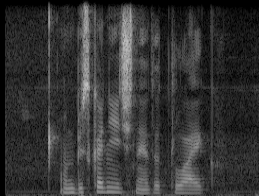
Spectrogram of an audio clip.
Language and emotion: Russian, neutral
